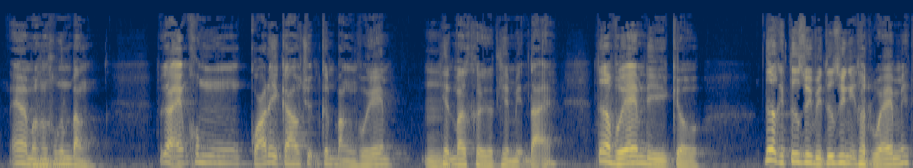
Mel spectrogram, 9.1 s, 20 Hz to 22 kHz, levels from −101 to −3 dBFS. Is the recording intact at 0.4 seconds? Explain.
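Yes, at 0.4 seconds the speech plays through intact, with no dropout, click, distortion or other fault at that moment.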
